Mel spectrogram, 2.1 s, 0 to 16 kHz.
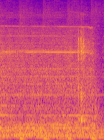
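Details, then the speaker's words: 2022 Harley-Davidson Pan America, new fuel pump just installed (old pumps whine or struggle to prime past ~10,000 miles); key-on prime with little gas in tank: smooth, steady high whir, even pitch, no stutter or rattle, first prime sounded a little weird; normal healthy prime. "Nice and smooth, dude. That sounds good. >> That's a good normal priming. Yep."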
